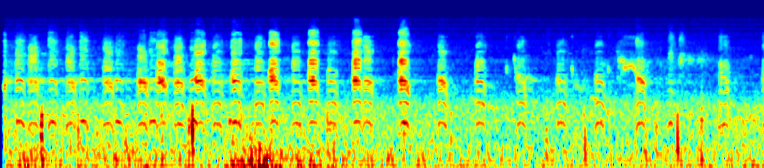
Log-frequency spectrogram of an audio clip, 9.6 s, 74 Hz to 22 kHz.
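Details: Egyptian geese in a dispute with intruder geese at Gowrie dam waterhole, Djuma Game Reserve, Sabi Sand, South Africa, at 17:08 on 10/04/21; dense bursts of hoarse, harmonic honks overlap in rapid, uneven succession throughout.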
